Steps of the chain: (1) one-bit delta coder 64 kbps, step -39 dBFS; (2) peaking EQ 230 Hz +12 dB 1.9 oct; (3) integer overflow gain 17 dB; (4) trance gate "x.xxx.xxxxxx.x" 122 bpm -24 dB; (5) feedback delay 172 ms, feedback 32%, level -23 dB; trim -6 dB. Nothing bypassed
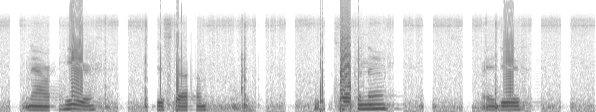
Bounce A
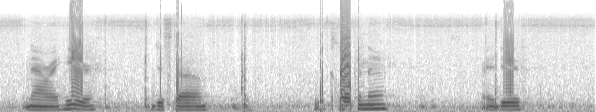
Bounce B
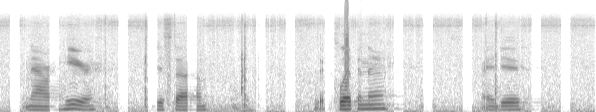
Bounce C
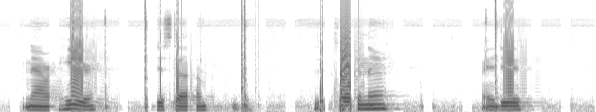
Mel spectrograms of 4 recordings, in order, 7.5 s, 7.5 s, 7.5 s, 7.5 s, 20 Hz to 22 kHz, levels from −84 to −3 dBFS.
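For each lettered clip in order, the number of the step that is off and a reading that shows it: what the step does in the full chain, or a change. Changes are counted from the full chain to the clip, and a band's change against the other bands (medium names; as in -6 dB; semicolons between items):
4, momentary loudness spread change -2 LU; 2, 8 kHz band +3.5 dB; 1, momentary loudness spread change -3 LU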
